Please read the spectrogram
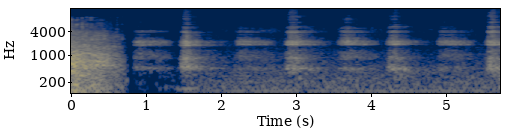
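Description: A person breathing quickly and audibly, short puffs in and out about every three-quarters of a second, the tense breathing of anxiety. Store chatter fades out just before the breathing begins.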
